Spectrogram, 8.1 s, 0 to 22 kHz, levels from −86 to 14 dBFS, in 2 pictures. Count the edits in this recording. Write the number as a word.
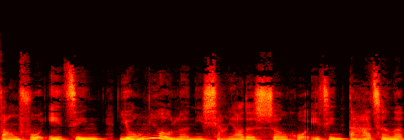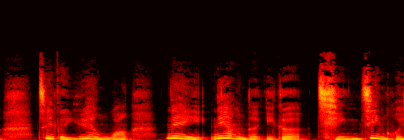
two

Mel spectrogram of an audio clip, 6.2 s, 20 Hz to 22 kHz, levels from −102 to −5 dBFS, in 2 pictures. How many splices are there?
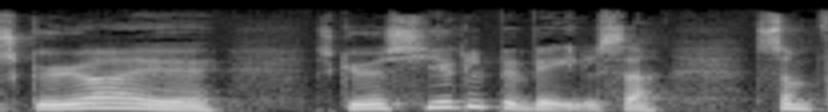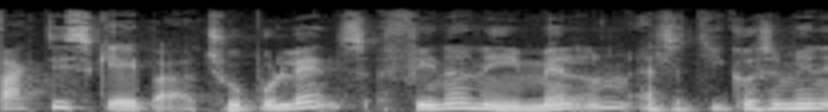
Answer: zero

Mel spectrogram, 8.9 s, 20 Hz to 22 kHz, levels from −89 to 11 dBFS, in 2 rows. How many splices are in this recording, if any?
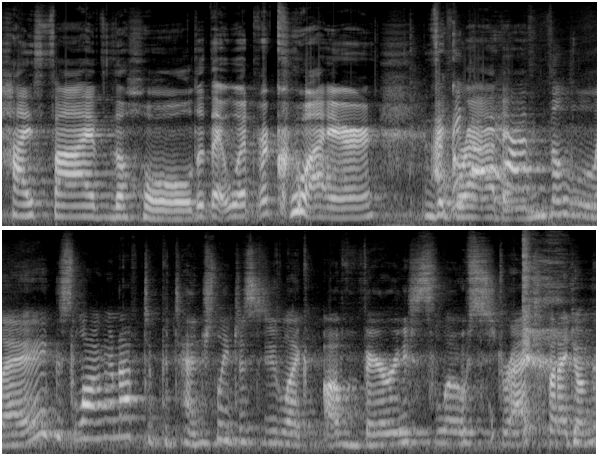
zero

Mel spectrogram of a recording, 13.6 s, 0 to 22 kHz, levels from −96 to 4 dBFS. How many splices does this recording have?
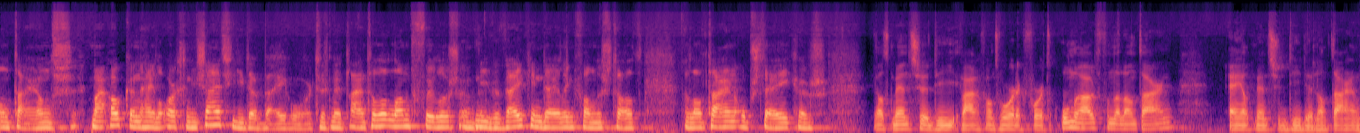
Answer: one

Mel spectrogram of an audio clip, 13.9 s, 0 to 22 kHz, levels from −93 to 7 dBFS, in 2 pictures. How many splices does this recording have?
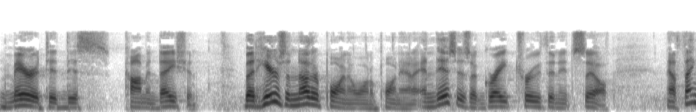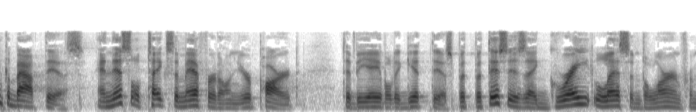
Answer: one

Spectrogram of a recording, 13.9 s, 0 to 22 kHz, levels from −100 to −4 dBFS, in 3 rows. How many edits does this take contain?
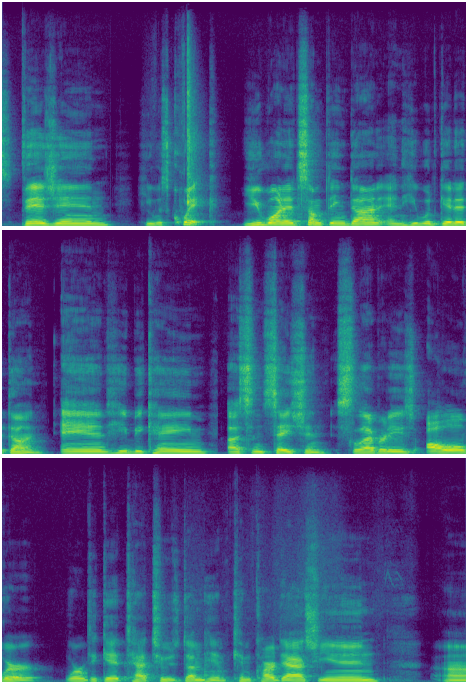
six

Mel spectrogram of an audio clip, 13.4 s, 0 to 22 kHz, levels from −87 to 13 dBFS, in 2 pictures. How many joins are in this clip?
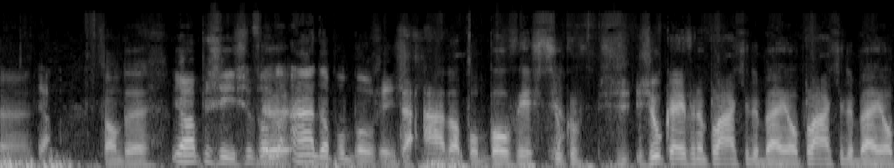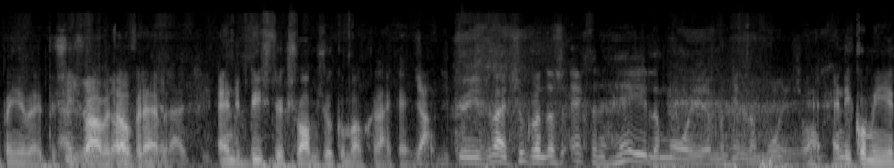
one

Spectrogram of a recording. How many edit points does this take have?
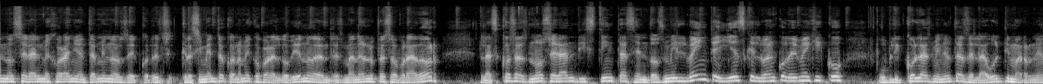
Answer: zero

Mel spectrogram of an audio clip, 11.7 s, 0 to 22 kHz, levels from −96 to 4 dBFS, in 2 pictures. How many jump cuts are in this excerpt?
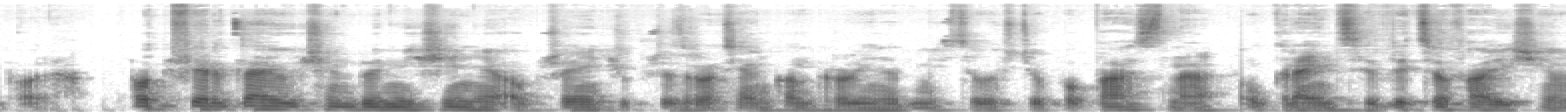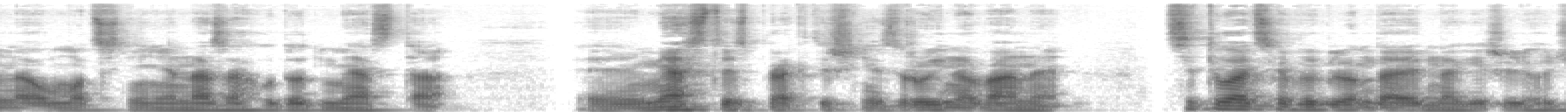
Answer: zero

